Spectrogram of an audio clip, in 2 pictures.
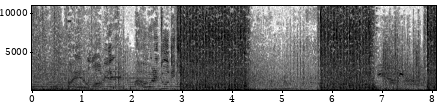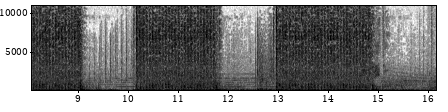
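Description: Gunfire in War Thunder as a bomb is shot out of midair: loud sustained bursts of automatic fire, five or so long stretches separated by brief gaps over a steady engine drone.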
